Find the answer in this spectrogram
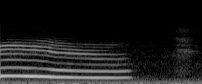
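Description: A man's voice singing one long held note with no words, which stops about a second and a quarter in.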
